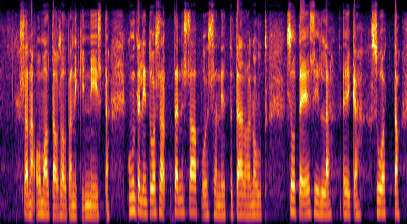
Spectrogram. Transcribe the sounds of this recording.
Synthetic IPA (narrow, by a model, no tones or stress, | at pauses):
sɑnɑ̰ʔomɑlt̪ɑosɑlt̪ɑnikinniːst̪ækuːnt̪elint̪uosːɑt̪ænːessɑːpːuesːɑniet̪ːæt̪æːlˑæonolːut̪sot̪eesilːæeikæsuot̪ːɑ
